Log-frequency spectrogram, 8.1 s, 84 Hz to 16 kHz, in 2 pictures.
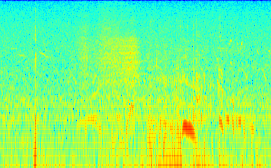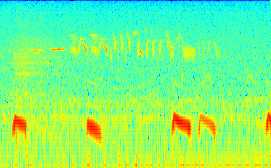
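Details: Sharp-tailed grouse on a lek in Northern Wisconsin in spring 2021: soft low hoots with a downward bend, increasingly frequent toward the end, over a high twittering songbird and light background noise.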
